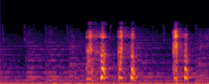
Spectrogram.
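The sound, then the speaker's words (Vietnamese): A man coughs dryly in a few short, clustered bursts, moderately loud above a low, steady background. “Hiền Viên Lãng vừa xấu hổ lại vừa bí, không ngừng ho khan.”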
